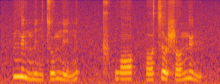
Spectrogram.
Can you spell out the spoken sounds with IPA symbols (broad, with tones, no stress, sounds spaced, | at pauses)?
n̪ y˥˩ n m i˨˩ ŋ t͡s u˧˥ n̪ i˨˩˦ n | ʈ͡ʂʰ w ɔ˥ | ɤ˧˥ t͡s ɹ̩˥˩ ʂ ɤ˧˥ n̪ y˥˩ n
